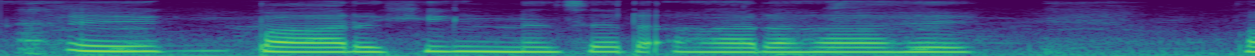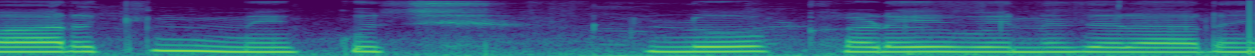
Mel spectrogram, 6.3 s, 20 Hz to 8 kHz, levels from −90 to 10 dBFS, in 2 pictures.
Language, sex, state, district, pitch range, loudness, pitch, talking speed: Hindi, female, Maharashtra, Mumbai Suburban, 240-260 Hz, -13 LUFS, 250 Hz, 160 wpm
